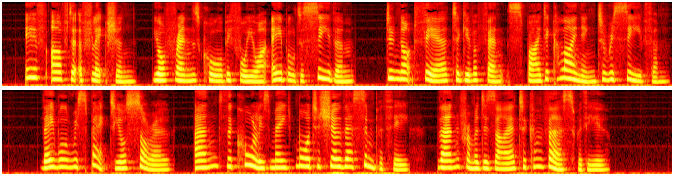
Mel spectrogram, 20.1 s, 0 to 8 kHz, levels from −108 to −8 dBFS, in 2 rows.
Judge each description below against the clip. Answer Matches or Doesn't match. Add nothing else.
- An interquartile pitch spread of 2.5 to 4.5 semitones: Doesn't match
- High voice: Matches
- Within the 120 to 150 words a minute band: Matches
